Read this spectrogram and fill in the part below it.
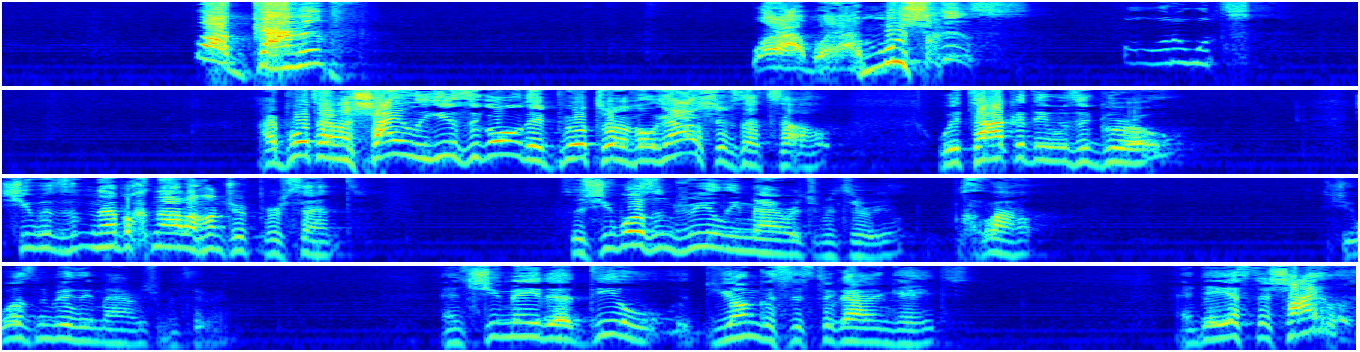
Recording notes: Shiur recorded in Yeshivas Ohr Reuven, Monsey NY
